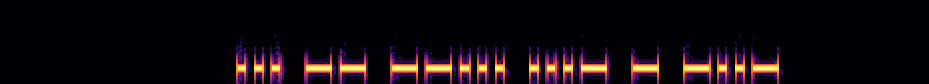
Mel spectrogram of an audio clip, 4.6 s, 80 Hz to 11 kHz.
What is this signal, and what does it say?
Morse code, heard as a keyed tone, about 27 wpm, 700 Hz. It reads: SM7VTX
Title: DXCC-100 Call Signs - 6 Characters - 28wpm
